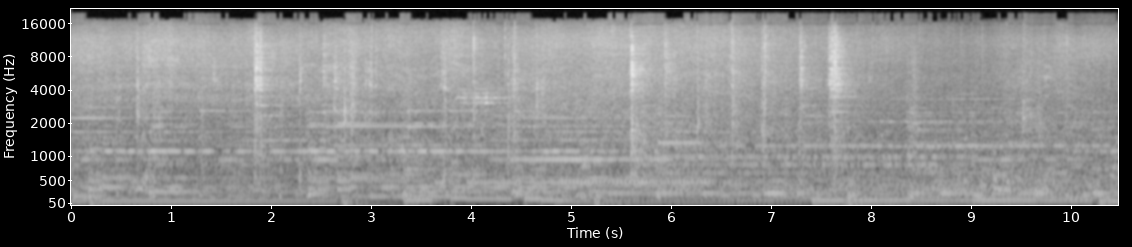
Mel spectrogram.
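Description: Tomatoes frying in a pan of crab masala, a steady close sizzle with intermittent stirring scrapes and squishy pops over a low kitchen hum, no voices.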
